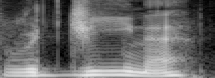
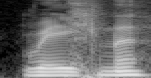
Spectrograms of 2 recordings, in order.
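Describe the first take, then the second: First: The name is said with three syllables. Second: The name is said with two syllables. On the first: The speaker calls it right. "but it, it's Regina" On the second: The speaker calls it wrong. "I was pronouncing it Re, Re, Regna or something"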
